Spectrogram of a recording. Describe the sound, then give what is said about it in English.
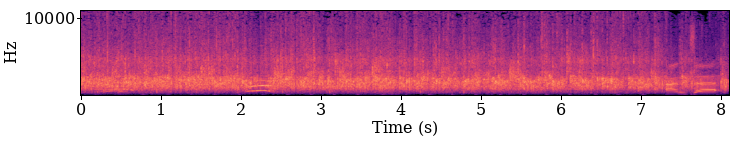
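A theatre audience at the St. James's Theatre breaks into sustained, dense applause for the staff of the theatre and of Avalon, a continuous wash of clapping with steady rhythmic thumps beneath, loud throughout, with a few whoops and cheers rising above the clapping. “So before we go, can we just have a round of applause for all the staff at the St. James's Theatre and at Avalon?”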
